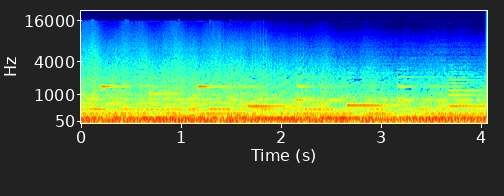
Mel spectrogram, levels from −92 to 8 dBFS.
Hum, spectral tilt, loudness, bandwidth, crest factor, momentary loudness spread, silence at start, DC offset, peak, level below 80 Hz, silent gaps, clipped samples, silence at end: none; -8.5 dB/octave; -13 LUFS; 8 kHz; 10 dB; 2 LU; 0 s; under 0.1%; 0 dBFS; -18 dBFS; none; under 0.1%; 0 s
